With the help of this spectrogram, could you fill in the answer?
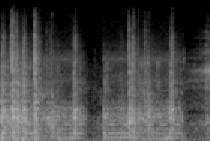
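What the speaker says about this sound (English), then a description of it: "So I'm just going to stitch right up to it." A sewing machine stitching along the border of a self-binding baby blanket, quick mechanical rattling bursts that stop and start in short runs, close and fairly quiet, with no talking.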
